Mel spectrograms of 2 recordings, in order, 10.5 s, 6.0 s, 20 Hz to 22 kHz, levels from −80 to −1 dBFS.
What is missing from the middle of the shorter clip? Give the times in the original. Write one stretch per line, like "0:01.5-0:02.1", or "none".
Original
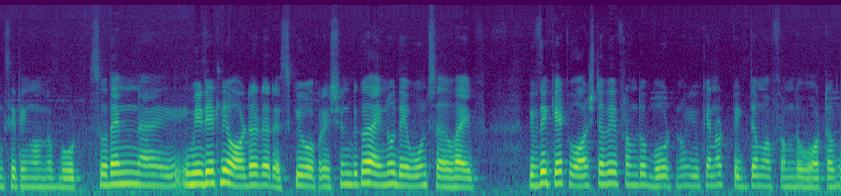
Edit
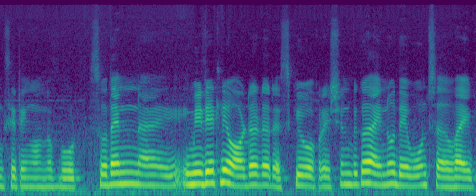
none

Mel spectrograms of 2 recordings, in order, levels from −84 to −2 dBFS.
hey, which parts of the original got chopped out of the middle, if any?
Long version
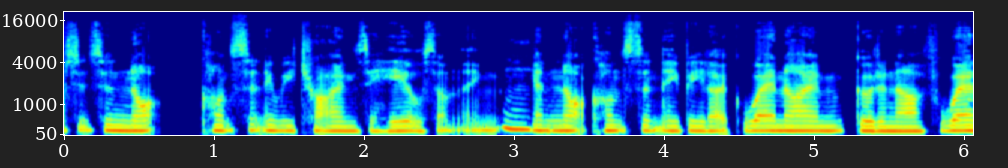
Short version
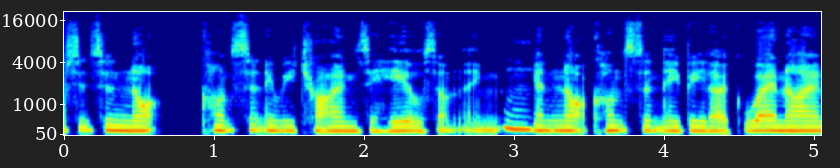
none

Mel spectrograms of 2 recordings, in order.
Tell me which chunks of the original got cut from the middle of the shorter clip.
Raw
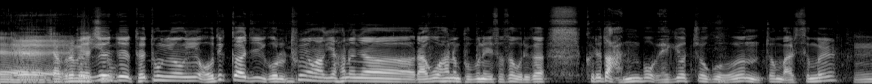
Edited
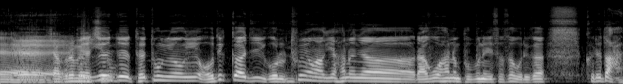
none

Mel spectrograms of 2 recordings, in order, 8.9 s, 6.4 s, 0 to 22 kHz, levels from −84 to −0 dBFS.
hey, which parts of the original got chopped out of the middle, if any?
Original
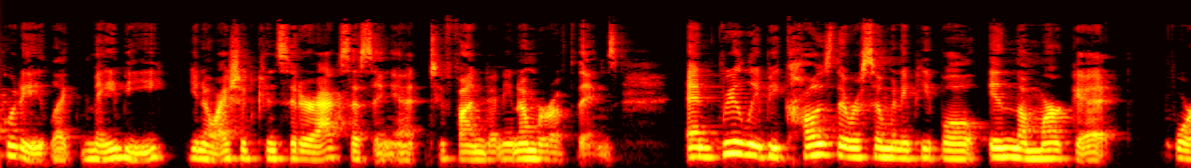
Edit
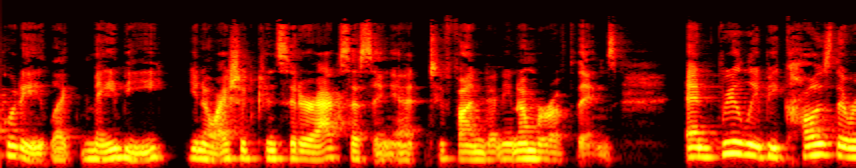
none

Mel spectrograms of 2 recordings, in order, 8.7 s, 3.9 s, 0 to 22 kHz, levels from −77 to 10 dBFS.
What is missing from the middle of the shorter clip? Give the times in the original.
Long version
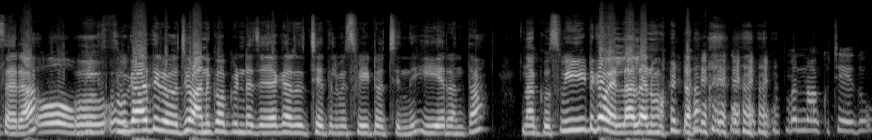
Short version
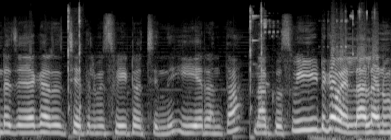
0:04.9-0:05.2

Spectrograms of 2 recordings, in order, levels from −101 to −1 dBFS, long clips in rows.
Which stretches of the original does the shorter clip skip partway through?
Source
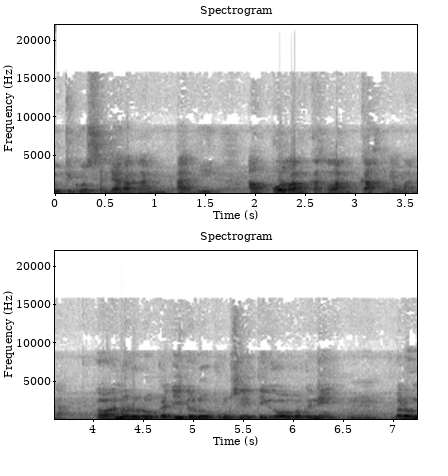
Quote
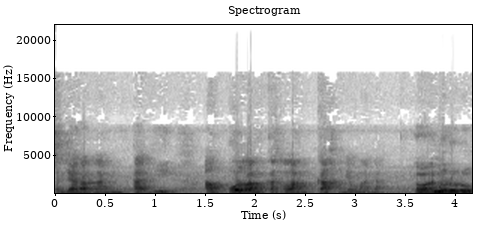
none

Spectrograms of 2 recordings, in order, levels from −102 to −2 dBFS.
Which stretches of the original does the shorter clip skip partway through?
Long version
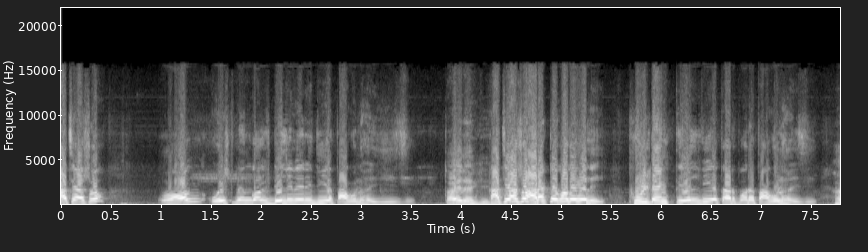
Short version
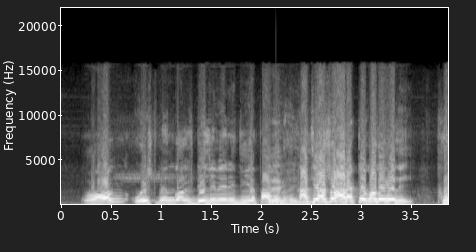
0:03.0-0:04.2

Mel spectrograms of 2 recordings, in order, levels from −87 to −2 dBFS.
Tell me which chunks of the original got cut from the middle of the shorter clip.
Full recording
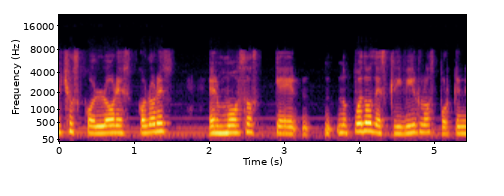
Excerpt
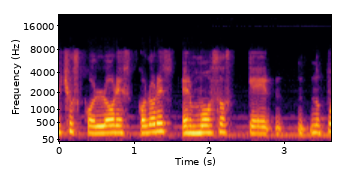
0:01.5-0:01.9

